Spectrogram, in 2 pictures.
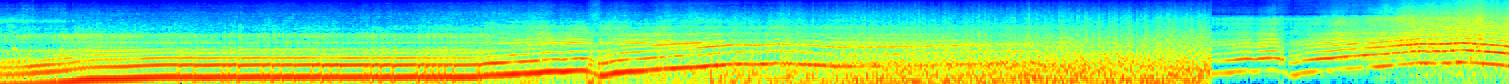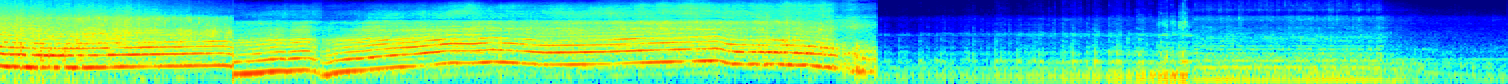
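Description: Turbocharged four-cylinder drag car held at steady revs on the start line, then accelerating hard, its engine pitch climbing and dropping back at the gear changes. The sound is cut across several shots and turns much quieter for the last few seconds.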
